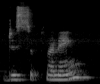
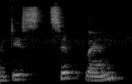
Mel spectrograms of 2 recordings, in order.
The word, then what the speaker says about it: discipline: Знаю, что многие слово discipline произносят как discipline. В английском нет звука «ц». Поэтому вот всегда, когда вам захочется произнести в английском звук «ц», заменяем его на «с».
